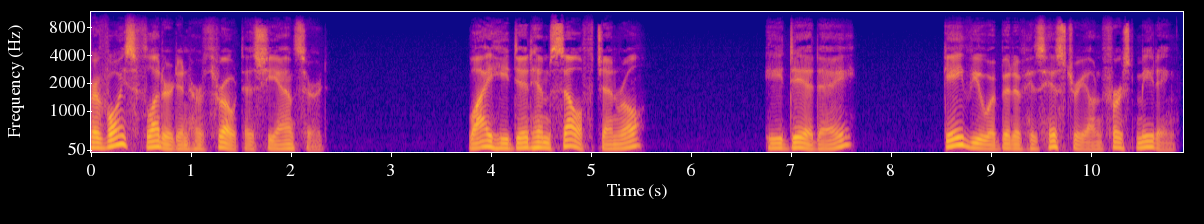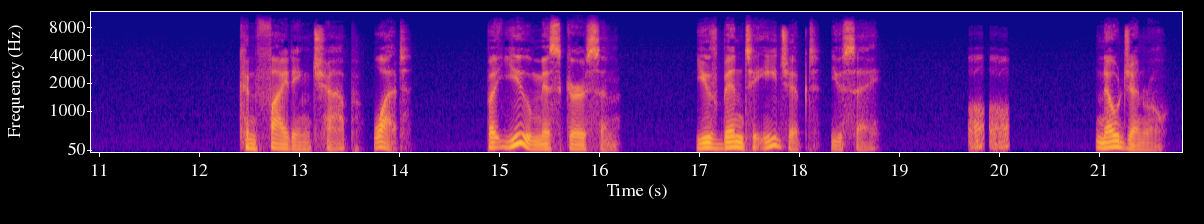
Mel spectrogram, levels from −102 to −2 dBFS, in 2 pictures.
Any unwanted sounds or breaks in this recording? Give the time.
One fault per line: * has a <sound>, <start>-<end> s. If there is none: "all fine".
* has a laugh, 19.7-20.1 s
